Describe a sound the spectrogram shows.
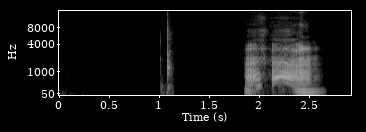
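A short electronic game chime plays.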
